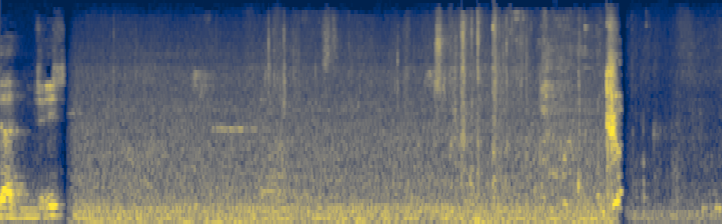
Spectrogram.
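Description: Young men grunt and laugh outdoors.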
